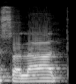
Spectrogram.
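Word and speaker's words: صلوٰة: वाव silent होने की मिसाल, जिस तरीके से अरबी में सलात, यहाँ पर वाव नहीं पढ़ेंगे हम। सलात में हम वाव नहीं पढ़ेंगे, लाम के ऊपर खड़ा ज़बर है ला और त, सलात।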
